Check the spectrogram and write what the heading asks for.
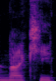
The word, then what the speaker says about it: Nike: So I don't invest in Nike, or Nike, depending on your pronunciation, but they had an incredible fourth quarter.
